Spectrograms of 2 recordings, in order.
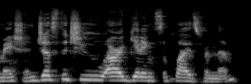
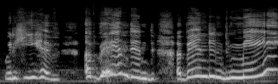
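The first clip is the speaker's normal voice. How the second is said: high, loud, frantic rant, crying out; unhinged rambling rant; 9 semitones higher, 4 dB louder than usual. Acted. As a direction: rave it out, furious and heartbroken. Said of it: "Homegirl, full tilt, is like".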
